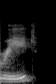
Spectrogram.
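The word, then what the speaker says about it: Reade: I'm under Reed. My last name is spelled R-E-A-D-E.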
